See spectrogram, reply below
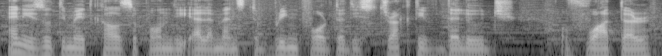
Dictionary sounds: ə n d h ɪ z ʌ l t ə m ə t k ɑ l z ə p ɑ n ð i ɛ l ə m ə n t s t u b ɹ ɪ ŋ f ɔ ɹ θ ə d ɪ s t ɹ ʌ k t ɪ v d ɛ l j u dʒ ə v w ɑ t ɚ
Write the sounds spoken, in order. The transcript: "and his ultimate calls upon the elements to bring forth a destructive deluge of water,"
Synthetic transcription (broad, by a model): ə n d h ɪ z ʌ l t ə m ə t k ɑ l z ə p ɑ n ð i ɛ l ə m ə n t s t u b ɹ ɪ ŋ f ɔ ɹ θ ə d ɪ s t ɹ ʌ k t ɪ v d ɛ l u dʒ ə v w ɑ t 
